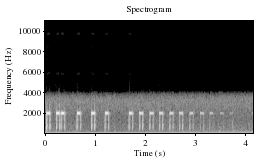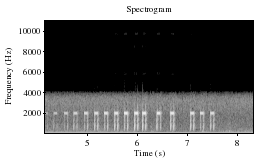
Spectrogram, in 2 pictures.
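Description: Escort 9500ci radar detector's short high confirmation beeps, one per press of the steering-wheel volume button, several a second. The beeps grow steadily fainter as the volume is stepped down, nearly vanish about four seconds in, then grow louder again as it is stepped back up.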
